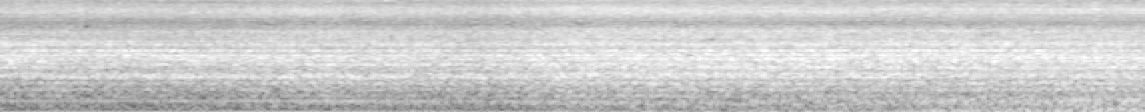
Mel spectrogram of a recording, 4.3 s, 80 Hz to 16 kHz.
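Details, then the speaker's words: 1999 Chevrolet Suburban 4x4 three-quarter ton, 454 engine, running again after a no-start fixed with new spark plugs, distributor cap and rotor: smooth, even idle with a steady low drone, no misses, stumbles or knocks; normal idle. "i bet you're happy to hear that sucker running again aren't you"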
